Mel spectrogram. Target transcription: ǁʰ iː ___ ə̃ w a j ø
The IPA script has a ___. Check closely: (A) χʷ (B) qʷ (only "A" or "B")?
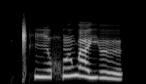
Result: A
